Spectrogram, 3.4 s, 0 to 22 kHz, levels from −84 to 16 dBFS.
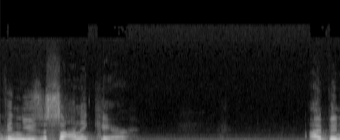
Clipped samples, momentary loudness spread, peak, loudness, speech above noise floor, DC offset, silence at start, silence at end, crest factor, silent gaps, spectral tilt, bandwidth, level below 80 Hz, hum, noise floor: under 0.1%; 13 LU; -2 dBFS; -20 LUFS; 33 dB; under 0.1%; 0 s; 0 s; 18 dB; none; -6 dB/octave; 11.5 kHz; -52 dBFS; 60 Hz at -50 dBFS; -51 dBFS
